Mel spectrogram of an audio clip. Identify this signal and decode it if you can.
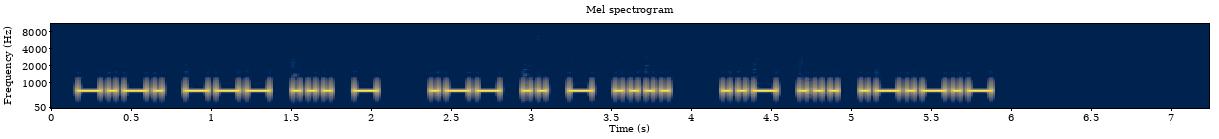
Morse code, heard as a keyed tone, about 25 wpm, 700 Hz. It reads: COST WITH US.
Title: Sentences from Top 1000 Words - Review Part 6 - 25wpm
